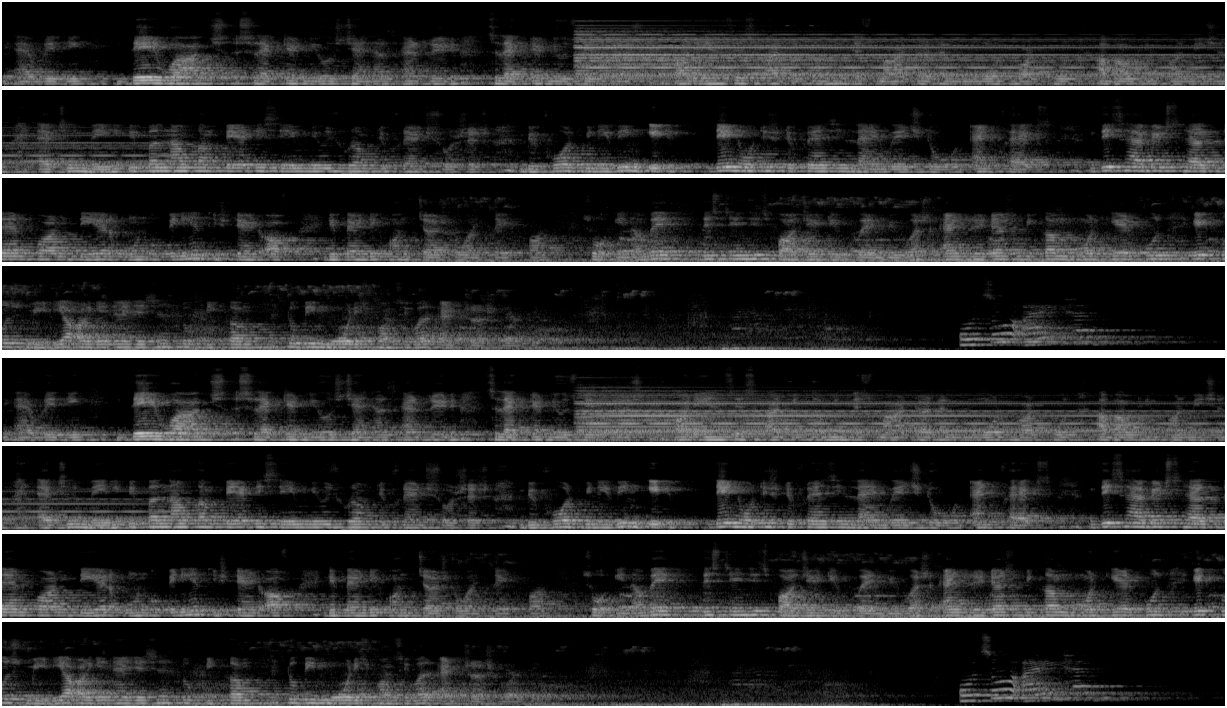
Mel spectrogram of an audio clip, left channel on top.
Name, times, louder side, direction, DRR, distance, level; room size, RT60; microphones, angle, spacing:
voice 1, 0.0-18.8 19.3-42.1, equal, 15° right, -1 dB, 1.2 m, -32 dB
sound 1, 5.7-14.0, left 1 dB, 80° left, 1.8 m, -34 dB
sound 2, 28.3-45.6, equal, 25° left, 2.3 m, -43 dB
voice 2, 46.3-47.7, right 1 dB, 60° right, 0 dB, 2.1 m, -37 dB
23.5 x 10.5 x 2.9 m, 2.4 s
head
